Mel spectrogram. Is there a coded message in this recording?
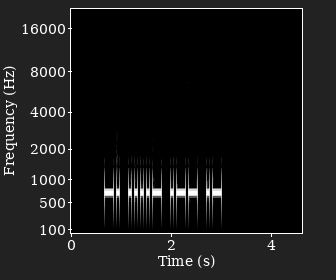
Yes: Morse code from 0.7 to 3.0 s, heard as a keyed tone, about 19 wpm, 700 Hz. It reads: N4WA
